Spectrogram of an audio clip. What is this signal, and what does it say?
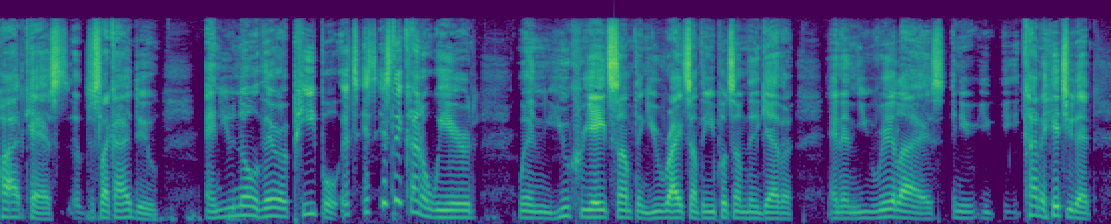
Speech in English. There is no code.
